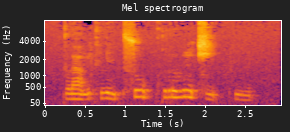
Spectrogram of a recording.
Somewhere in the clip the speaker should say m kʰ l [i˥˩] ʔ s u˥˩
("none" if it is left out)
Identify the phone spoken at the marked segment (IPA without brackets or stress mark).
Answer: i˨˩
